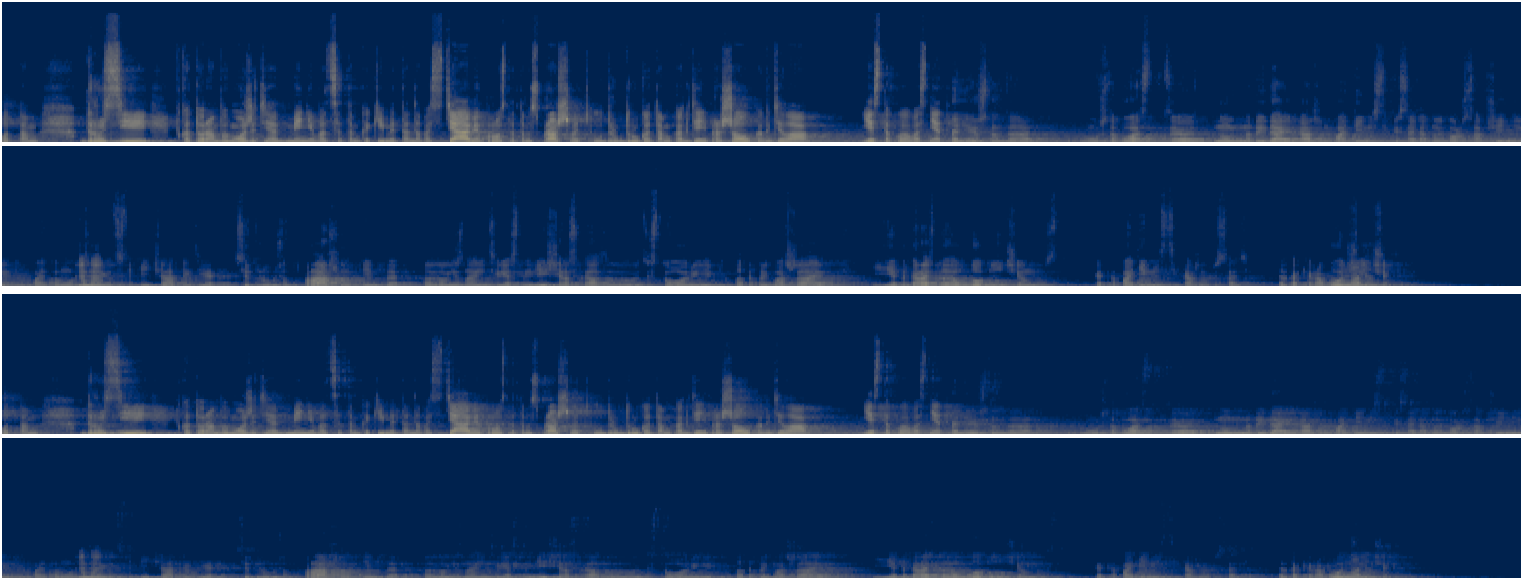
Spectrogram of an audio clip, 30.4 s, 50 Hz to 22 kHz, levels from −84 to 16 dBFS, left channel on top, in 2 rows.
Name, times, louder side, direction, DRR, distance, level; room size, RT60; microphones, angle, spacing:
voice 1, 0.0-8.1 8.6-9.4 15.9-16.2 28.5-28.9, left 2 dB, 35° left, 13 dB, 1.0 m, -33 dB
sound 1, 7.0-15.5, equal, 5° left, 2.4 m, -45 dB
voice 2, 9.5-10.3 10.8-16.3 16.6-23.5 23.9-25.7 26.1-27.6 28.0-29.0, left 1 dB, 70° left, 3 dB, 3.6 m, -42 dB
26.5 x 23.0 x 9.3 m, 1.5 s
head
